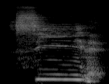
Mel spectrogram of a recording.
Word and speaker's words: seated: Sí, pero aquí sí vamos a pronunciar la E. ¿Por qué? Porque tenemos la T y es una consonante fuerte. Y además la podemos pronunciar como una R suave porque está entre sonidos vocálicos.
